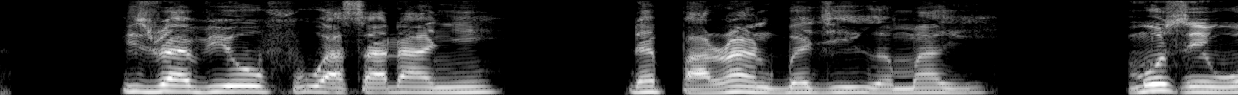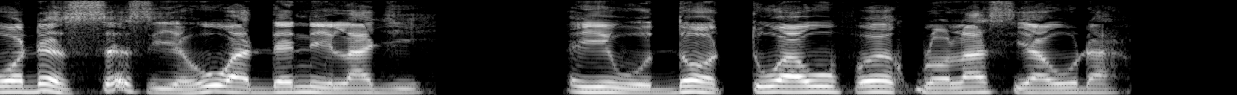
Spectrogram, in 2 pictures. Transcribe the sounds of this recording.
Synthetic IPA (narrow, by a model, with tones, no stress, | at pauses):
i˦s̬ɾa˦e˨lvi˦wo˦fu˦a˨sa˨ɖa˦˨ɲĩ˦ | ɖɛ˦pa˨ɾa˦nɡ͡bɛ˦d͡ʑi˦ɣɛ˨mã˦ɣi˦ | mo˦s̬e˨wɔ˨ɖɛ˦sɛ˦si˨je˨ɦo˦wa˨d̪ɛ˦nɛ̃˨la˦d͡ʑi˦ | e˦jɛ˦wo˨d̪ɔ˦t̪o˦a˨wo˦ɸɛ˦k͡plɔ˨la˦si˨a˨wo˦ɖa˦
